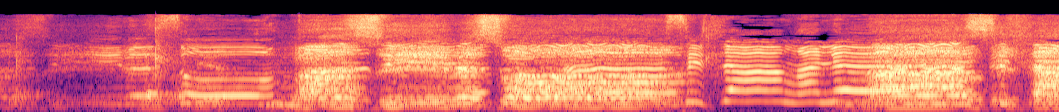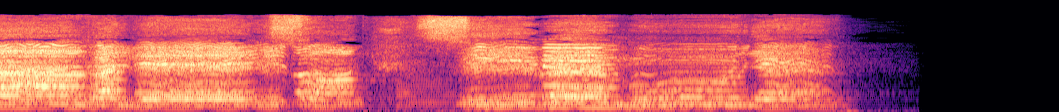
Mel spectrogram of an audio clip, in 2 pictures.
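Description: Group of voices singing without instruments; the singing cuts off suddenly shortly before the end.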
